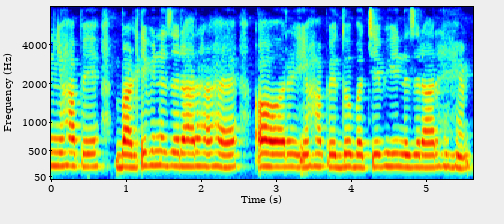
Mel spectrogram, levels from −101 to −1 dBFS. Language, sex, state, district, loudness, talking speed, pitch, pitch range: Hindi, female, Jharkhand, Palamu, -17 LUFS, 190 wpm, 225 Hz, 220-230 Hz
